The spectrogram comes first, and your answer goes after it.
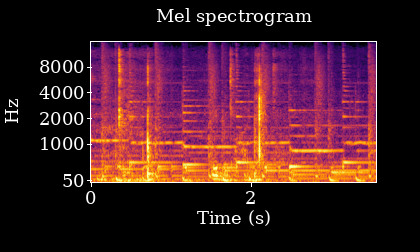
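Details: Plucked, melodic instrumental music plays indoors with a few light clinks, and no animal voice is heard.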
